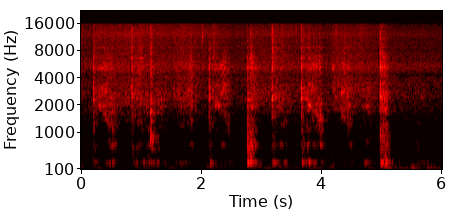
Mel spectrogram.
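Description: Spatula stirring and scraping wet masala (ground spices and ginger-garlic paste, with a little water just added) around a non-stick kadai, the mixture sizzling in hot oil. Irregular scrapes and taps of the spatula on the pan sound over a steady sizzle.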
